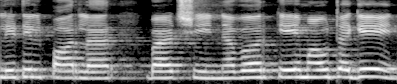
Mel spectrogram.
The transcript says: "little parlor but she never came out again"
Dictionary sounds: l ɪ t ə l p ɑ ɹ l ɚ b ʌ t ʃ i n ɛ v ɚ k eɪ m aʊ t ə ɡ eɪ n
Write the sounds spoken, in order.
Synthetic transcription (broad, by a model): l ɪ t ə l p ɑ ɹ l ɚ b ʌ t ʃ i n ɛ v ɚ k eɪ m aʊ t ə ɡ eɪ n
